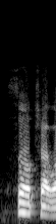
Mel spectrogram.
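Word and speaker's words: thwart: 그다음에 소트라고 하는 단어가 있어요. 제가 발음을 이거 맨날 투버스 이렇게 발음을 했는데 발음은 소트네, 소트.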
